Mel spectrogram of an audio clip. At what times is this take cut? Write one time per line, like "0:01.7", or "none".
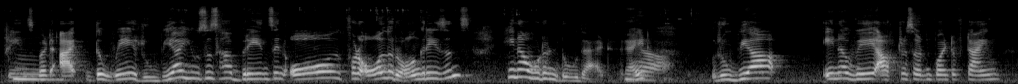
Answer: none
